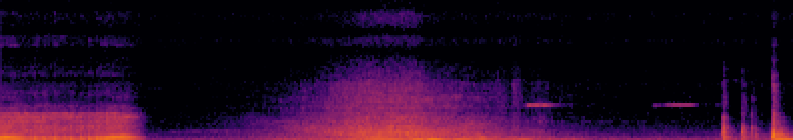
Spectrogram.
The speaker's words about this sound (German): Zuerst muss ich meine Maschine ausstellen.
